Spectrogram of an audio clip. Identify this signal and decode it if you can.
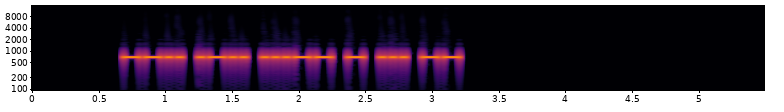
Morse code, heard as a keyed tone, about 30 wpm, 700 Hz. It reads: ZL3TSM
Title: DXCC-100 Call Signs - 6 Characters - 30wpm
